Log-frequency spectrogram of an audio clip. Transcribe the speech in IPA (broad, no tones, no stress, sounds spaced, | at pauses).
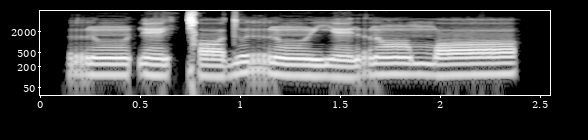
r õː ɗ ɛ̃ ǀ ɔ d u r õː j ɛ̃ r ɔ̃ː m ɔː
